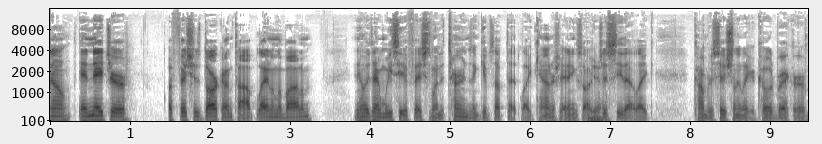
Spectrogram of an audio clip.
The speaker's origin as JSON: {"language": "English", "town": "Verona", "region": "New Jersey", "country": "United States", "tie": "born or raised there", "said": "Verona, New Jersey."}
